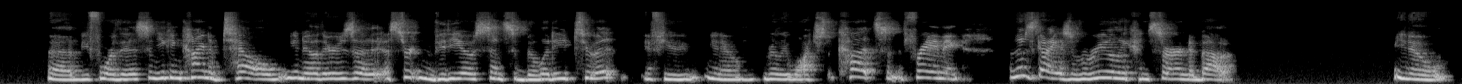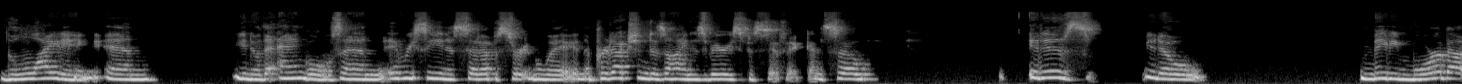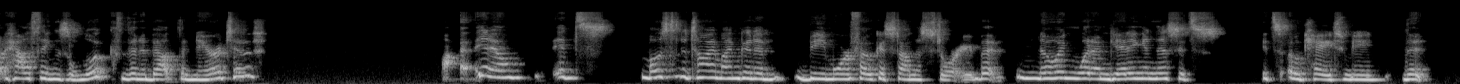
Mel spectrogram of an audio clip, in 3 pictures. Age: 60-79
